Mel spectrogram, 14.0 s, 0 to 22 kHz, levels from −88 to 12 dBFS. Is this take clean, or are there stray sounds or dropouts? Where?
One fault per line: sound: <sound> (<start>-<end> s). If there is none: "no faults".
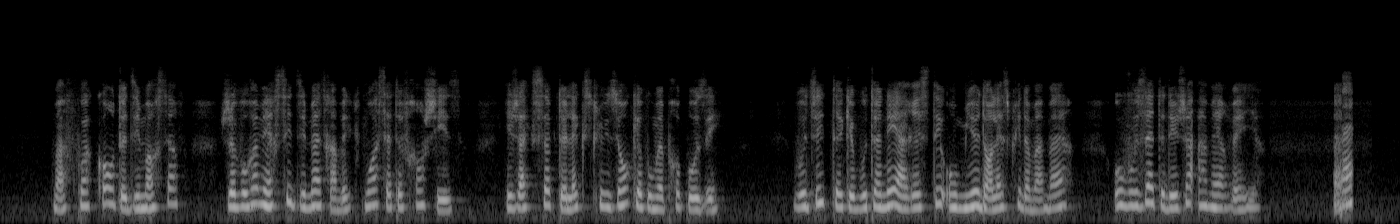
sound: laugh (13.3-13.5 s)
